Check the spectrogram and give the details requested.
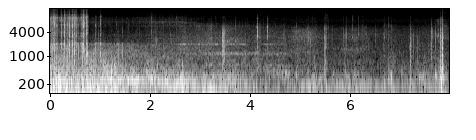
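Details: Aipas A2 Elite e-bike riding over bumps: sharp loose metallic clanks with each bump over wind and tyre noise; owner suspects blown front suspension fork leaking grease, metal-on-metal, no cushion; wheel, rotor, stem already tightened.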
